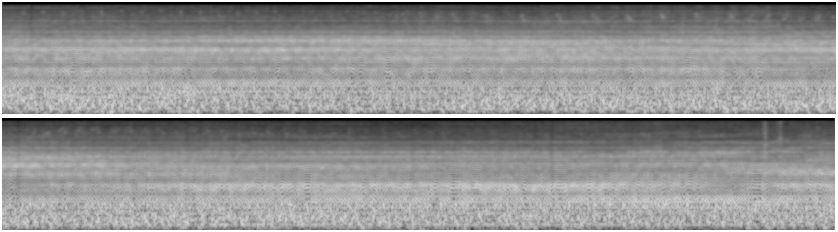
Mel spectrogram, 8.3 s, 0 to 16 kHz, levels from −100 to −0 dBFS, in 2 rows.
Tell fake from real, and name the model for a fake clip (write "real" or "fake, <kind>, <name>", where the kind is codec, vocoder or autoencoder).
fake, vocoder, Vocos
